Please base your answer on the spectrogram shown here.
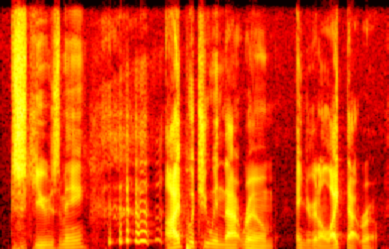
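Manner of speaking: put-on sassy tone full of attitude, swooping pitch. Retelling a man's answer in a dispute over a booked room, imitating a sassy reply.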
